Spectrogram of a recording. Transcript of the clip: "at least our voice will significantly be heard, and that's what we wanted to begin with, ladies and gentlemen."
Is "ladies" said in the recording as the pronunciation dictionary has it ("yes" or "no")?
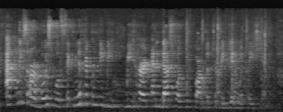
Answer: no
